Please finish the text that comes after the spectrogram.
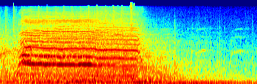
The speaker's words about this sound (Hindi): कुछ देर बाद उन दोनों की चीखों से कंचन पहाड़ का सारा जंगल गूंज उठा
